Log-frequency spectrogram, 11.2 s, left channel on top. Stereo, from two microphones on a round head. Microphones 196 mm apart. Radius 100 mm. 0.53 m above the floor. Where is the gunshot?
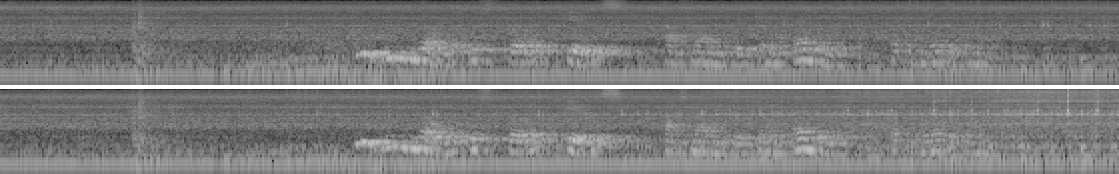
10° right (ahead or behind), 1.4 m.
